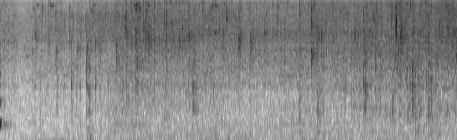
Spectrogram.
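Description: Steady oil frying and sizzling for a drumstick pickle tempering, with asafoetida added to the hot oil. The crackle is continuous and close, with small pops and bursts throughout and no talking.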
